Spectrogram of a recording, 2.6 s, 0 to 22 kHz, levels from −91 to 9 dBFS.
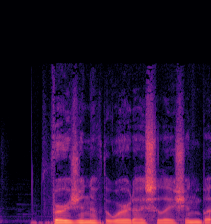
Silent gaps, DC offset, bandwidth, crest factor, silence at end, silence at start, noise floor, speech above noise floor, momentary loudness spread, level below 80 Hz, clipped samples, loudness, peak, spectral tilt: none; under 0.1%; 15 kHz; 18 dB; 0 s; 0.4 s; -48 dBFS; 27 dB; 6 LU; -42 dBFS; under 0.1%; -21 LUFS; -4 dBFS; -5 dB/octave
